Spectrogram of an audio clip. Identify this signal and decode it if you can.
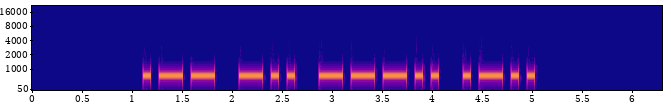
Morse code, heard as a keyed tone, about 15 wpm, 700 Hz. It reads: WD8L
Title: USA Call Signs - 4 Characters - Repeated 2x - 15wpm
